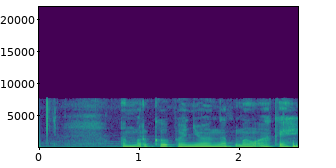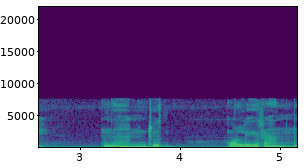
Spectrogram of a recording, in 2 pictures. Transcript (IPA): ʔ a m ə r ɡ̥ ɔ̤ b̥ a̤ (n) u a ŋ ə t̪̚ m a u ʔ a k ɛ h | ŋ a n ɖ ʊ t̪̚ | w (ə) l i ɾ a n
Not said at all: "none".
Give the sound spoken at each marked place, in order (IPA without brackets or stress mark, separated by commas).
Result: ɲ, ə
